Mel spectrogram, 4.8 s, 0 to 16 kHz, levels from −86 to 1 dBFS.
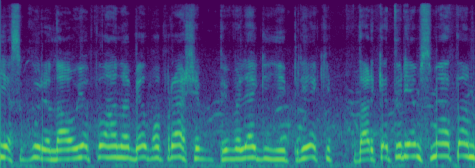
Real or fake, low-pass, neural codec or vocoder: real; 14.4 kHz; none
